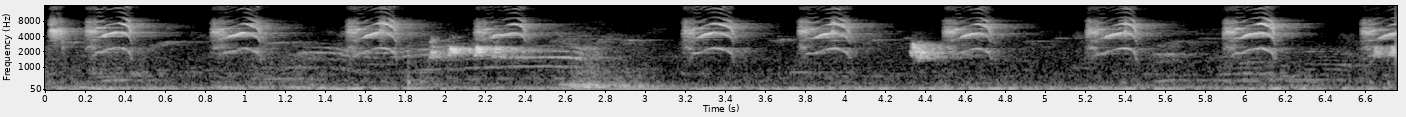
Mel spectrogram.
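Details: Sooty-headed bulbul sound meant to make other bulbuls sing agitatedly: quick, high, arched notes tumble in pairs and triplets, mixed with a few lower buzzy notes and a brief low murmur.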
